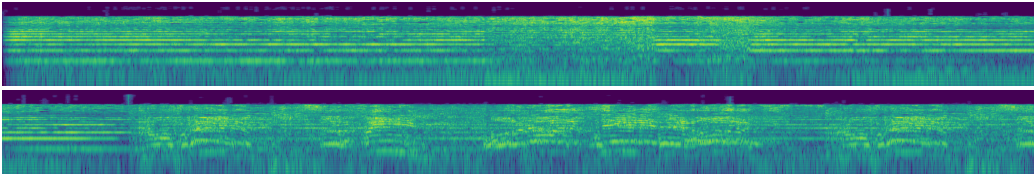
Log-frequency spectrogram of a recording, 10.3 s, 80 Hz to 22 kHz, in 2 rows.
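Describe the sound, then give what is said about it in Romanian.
Car horns blare in long, sustained, overlapping tones during a protest march of drivers and cyclists around the Parliament building. Loud shouting voices and traffic noise then take over. “mai mulți șoferi și bicicliști au pornit într-un marș de 30 de minute în jurul Palatului Parlamentului. Au claxonat, au afișat tricolorul”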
